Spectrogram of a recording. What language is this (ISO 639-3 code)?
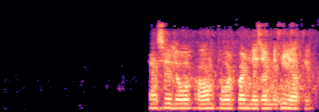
urd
